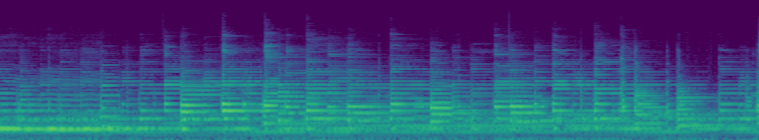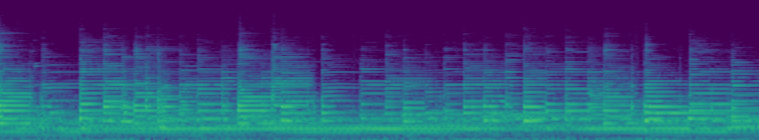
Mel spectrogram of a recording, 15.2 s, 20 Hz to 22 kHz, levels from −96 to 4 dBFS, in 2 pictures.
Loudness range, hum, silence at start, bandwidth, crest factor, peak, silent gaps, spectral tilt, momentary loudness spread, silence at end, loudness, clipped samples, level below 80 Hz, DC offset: 4 LU; none; 0 s; 9.4 kHz; 18 dB; -10 dBFS; none; -6 dB/octave; 7 LU; 0 s; -29 LUFS; under 0.1%; -54 dBFS; under 0.1%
